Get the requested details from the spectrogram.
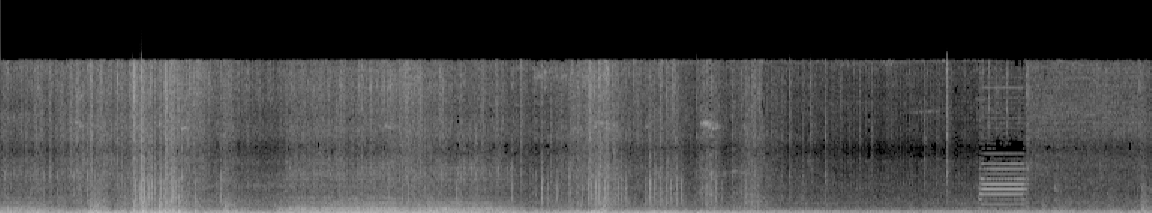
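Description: A bus engine idles with a low, steady rumble close by.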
